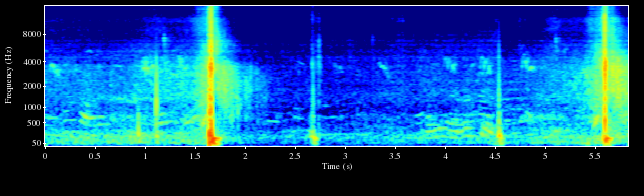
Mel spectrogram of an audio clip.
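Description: A bird-scaring rope whip cracked twice, about four seconds apart. Each crack is sharp and loud and comes after a short rising swish of the swung rope.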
